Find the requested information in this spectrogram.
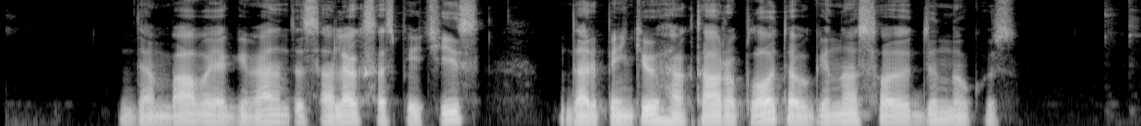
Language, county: Lithuanian, Šiauliai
